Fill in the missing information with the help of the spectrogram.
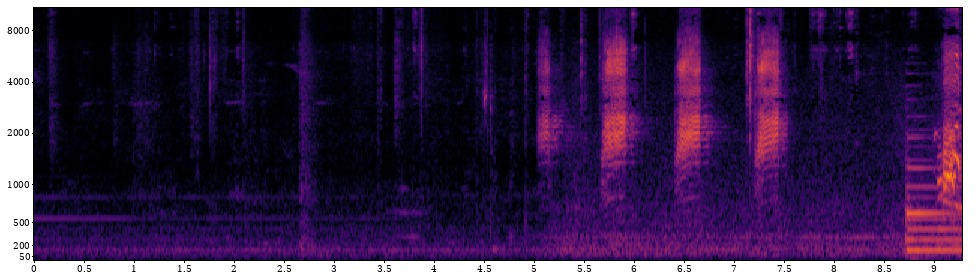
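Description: A few seconds of faint clicks, then three loud, harsh animal calls a little under a second apart. Music comes in just before the end.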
